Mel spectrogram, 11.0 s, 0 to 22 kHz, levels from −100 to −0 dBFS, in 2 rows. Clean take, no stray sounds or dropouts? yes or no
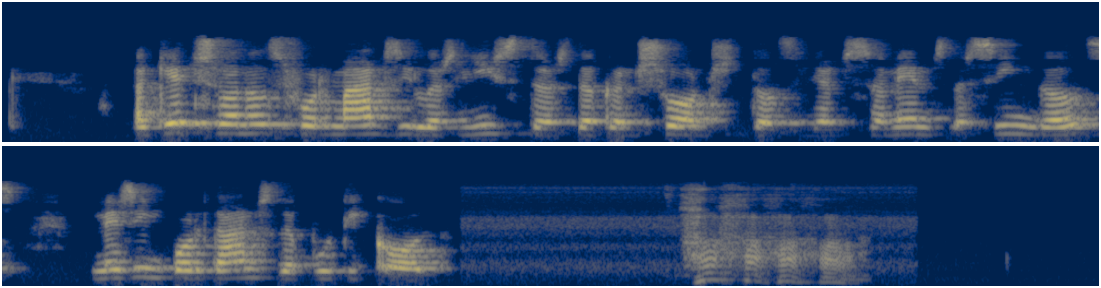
no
